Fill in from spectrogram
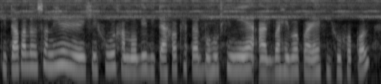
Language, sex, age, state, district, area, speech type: Assamese, female, 30-45, Assam, Golaghat, rural, spontaneous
